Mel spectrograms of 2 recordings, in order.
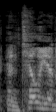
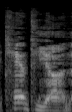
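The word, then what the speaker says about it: Cantillon: I'm not sure if it's the Contilion effect or the Canton effect. I've heard people say it both ways.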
